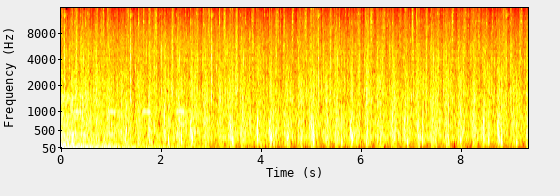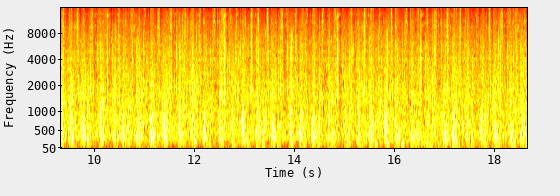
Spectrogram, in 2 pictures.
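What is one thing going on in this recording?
Quick footsteps run on stone paving.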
